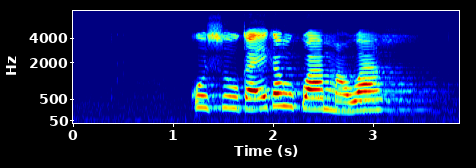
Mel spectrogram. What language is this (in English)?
Tsonga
